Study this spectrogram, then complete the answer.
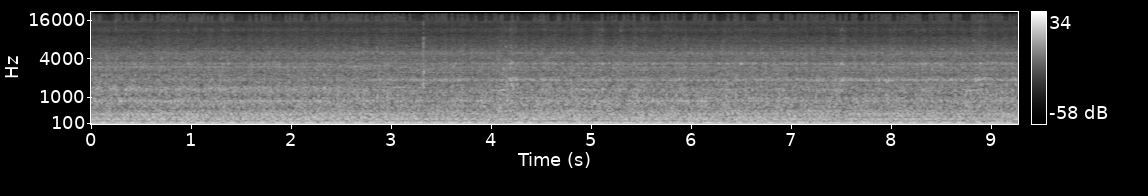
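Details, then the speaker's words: Oliver 1600 diesel tractor, hours unknown (clock broke at 1100), valves already checked: fine at idle and PTO speed but at mid-range rpm it coughs, spits and stumbles irregularly; owner suspects the injection pump, possibly energy cell, unconfirmed. "You can hear it just kind of all over the place. It coughs and spits, and it's just not smooth. And my understanding is that it should run pretty smooth."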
